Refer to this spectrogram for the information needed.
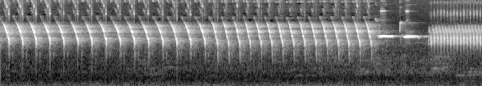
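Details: Long-rolling canary singing for use as a tutor: a rapid string of downslurred notes, about six per second, then a thin whistle and a steady buzzy trill.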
